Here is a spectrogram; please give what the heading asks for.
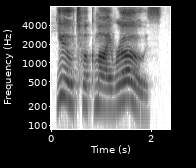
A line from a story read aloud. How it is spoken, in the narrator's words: Roared a voice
